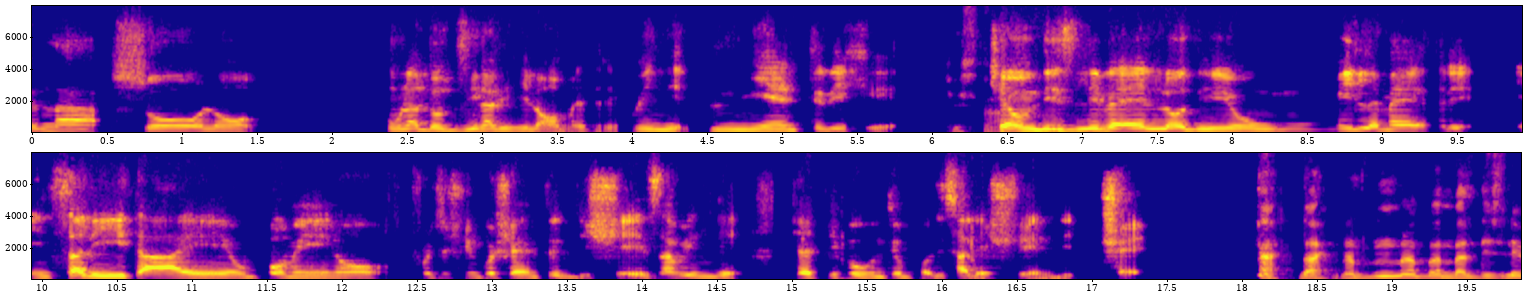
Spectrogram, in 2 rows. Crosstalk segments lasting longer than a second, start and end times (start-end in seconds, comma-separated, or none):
none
